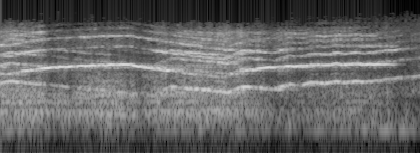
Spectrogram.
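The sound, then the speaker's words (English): State trooper police sirens wail continuously with a rising and falling pitch as the troopers arrive, loud and steady throughout before tapering slightly at the end, with an engine rumble underneath and no talking. “Here come the state troopers.”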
